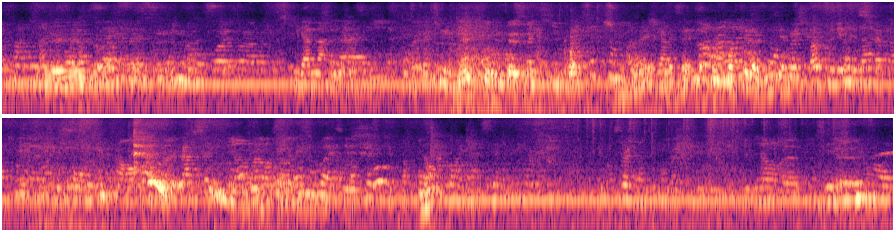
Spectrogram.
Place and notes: Rambouillet, France - Rambouillet station
The main waiting room of the Rambouillet station. People talking while they wait their train, and some annoucements about a platform change.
